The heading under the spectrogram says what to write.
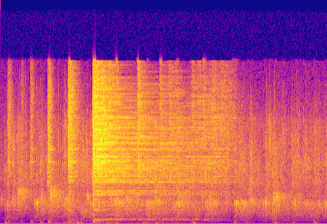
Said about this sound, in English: Can we get a round of applause for all of our guests today?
